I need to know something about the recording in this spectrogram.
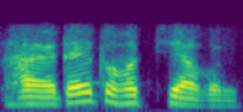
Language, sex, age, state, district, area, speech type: Bengali, male, 18-30, West Bengal, Cooch Behar, urban, conversation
